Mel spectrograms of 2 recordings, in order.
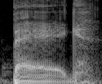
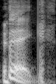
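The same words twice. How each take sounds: First: Bag is said in a plain, unmarked accent. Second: Bag is said with a Minnesotan accent. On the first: "I think I've always said bag" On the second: "the way they pronounce bag. Often sound like, like bag, just like that"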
